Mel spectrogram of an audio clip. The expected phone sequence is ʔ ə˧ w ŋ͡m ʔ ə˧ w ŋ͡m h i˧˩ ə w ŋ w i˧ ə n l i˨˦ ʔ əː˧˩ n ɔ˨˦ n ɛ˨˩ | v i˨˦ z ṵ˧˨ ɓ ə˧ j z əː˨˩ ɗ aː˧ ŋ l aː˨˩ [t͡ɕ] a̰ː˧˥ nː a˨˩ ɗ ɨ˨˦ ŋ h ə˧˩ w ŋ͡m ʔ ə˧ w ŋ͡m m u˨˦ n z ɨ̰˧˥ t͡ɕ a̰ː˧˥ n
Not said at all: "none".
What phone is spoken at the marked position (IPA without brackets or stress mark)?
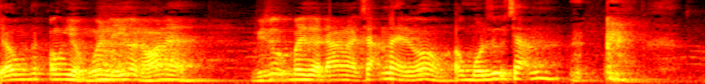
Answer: t͡ɕ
